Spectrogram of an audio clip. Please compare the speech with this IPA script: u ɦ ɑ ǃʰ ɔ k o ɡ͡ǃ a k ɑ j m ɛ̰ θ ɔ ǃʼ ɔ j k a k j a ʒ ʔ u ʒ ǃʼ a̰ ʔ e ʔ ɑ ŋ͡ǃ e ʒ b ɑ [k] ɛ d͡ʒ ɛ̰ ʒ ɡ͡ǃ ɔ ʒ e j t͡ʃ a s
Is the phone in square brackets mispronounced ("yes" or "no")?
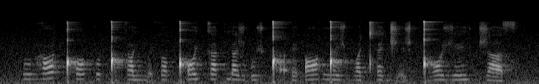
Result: yes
